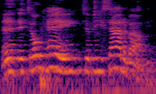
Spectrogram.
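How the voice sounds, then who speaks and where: An actor playing a loving, gently reassuring old grandfather's ghost in a staged musical, tender and earnest, both speaking and singing. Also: high-pitched, lively intonation, moderate pace, a little hiss or hum. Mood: concerned, tender. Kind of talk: staged musical reading, spoken and sung. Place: live staged reading in a hall. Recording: echoey hall from far off, piano accompaniment. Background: piano music.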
